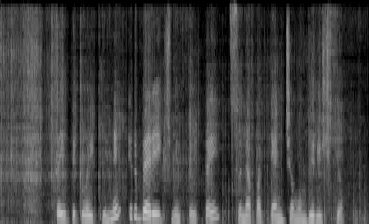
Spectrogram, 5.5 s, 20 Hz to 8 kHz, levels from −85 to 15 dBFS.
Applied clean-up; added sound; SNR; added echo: neural mask model RNNoise.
